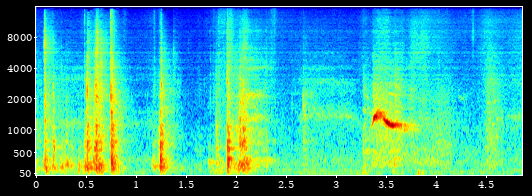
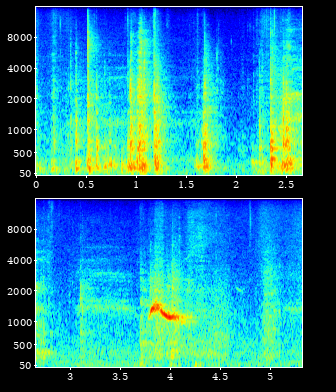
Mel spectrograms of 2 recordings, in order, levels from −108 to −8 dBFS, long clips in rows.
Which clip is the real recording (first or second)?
second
